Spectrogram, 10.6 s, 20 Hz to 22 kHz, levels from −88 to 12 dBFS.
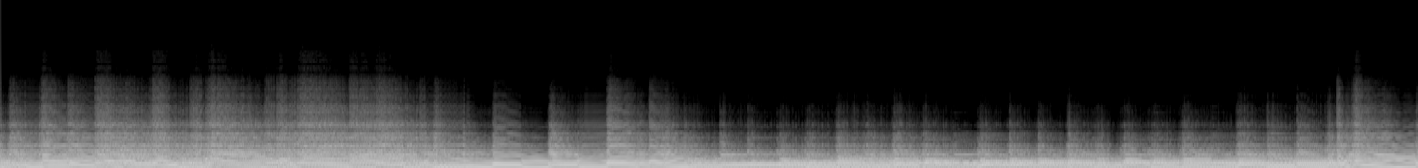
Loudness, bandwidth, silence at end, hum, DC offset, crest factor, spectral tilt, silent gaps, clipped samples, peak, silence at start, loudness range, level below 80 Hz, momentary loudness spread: -12 LUFS; 9.8 kHz; 0 s; none; under 0.1%; 12 dB; -6.5 dB/octave; none; under 0.1%; 0 dBFS; 0 s; 1 LU; -56 dBFS; 1 LU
